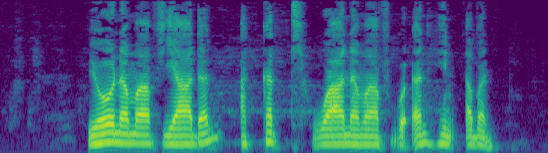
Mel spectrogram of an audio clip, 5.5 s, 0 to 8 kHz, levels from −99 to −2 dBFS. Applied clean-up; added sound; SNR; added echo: none; none; none; none.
